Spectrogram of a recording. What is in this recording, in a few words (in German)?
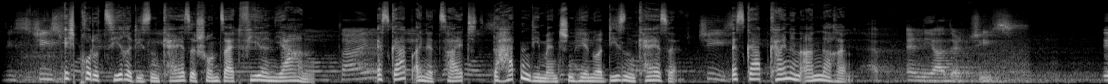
Overvoice warm entspannt; Traumorte Malta Kaesemacherin; 3sat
